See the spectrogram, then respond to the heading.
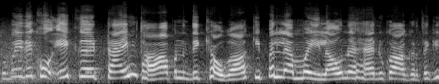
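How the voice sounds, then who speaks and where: A woman's high-pitched voice in a Haryanvi accent, animated in tone with lively intonation, over noticeable background noise. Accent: Haryanvi Hindi. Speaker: village video reporter. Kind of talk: walking tour with interviews. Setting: village meeting hall library. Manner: conversational, animated.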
